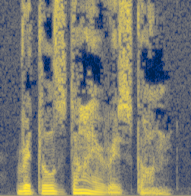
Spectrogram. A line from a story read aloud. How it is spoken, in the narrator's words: he said in an undertone to Ron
